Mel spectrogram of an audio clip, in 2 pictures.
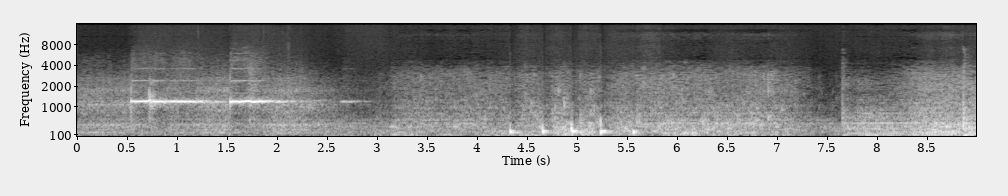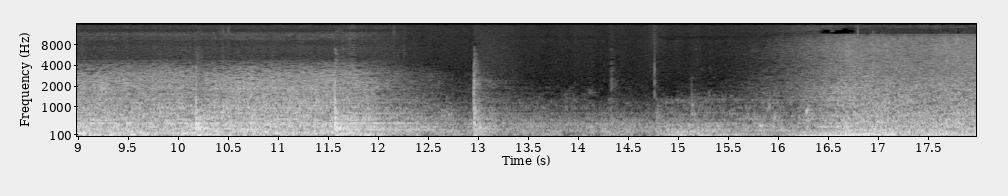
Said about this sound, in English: Yesterday, a Canadian P-3 search aircraft detected knocking sounds coming from where the sub could be. Here is what that sounded like.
